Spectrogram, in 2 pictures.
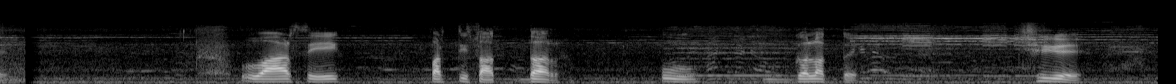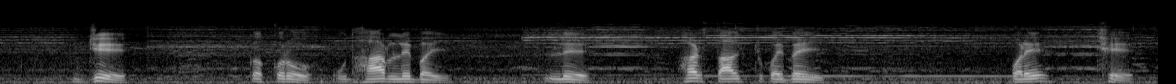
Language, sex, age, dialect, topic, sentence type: Maithili, male, 31-35, Eastern / Thethi, banking, statement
